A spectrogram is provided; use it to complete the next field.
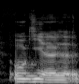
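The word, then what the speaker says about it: Ōgi: Donc là, Ogi, ça prononce O, bien sûr. Vous pouvez l'écrire comme ça, ou avec un chapeau circonflexe.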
